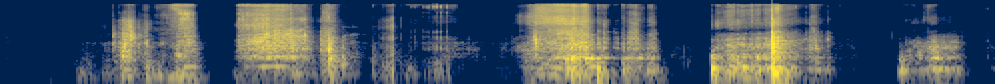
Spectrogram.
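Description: Flaps of a thick, heavy-duty corrugated cardboard box being folded shut: cardboard scraping and rubbing in about five separate bouts, with a sharp knock about three-quarters of the way through.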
